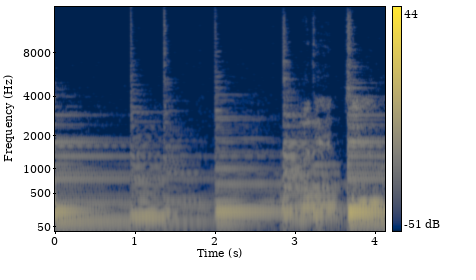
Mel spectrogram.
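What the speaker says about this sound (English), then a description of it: "I could also articulate that by using what's known as a hammer-on" Single guitar notes in a beginning improv lesson, plucked one at a time with a hammer-on articulation, each note ringing with clear harmonics in a slow, even rhythm, played solo and close with no talking.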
